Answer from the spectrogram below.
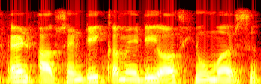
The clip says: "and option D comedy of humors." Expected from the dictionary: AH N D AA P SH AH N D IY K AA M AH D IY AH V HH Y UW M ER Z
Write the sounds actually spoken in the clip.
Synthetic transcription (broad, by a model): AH N D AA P S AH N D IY K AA M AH D IY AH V HH Y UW M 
